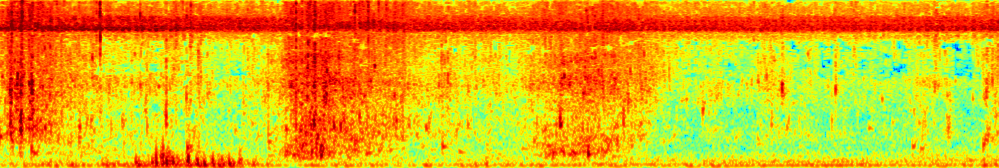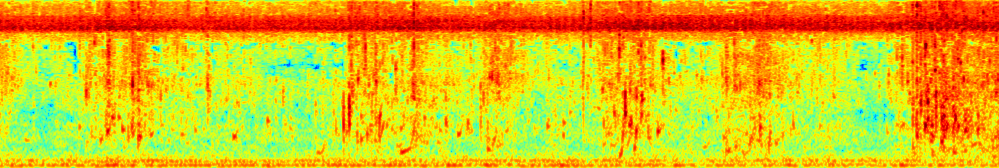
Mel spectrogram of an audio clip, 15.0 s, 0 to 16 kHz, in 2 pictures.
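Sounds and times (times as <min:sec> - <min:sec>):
water lapping at shore: 0:00.0 - 0:14.9
steady low rumble: 0:00.3 - 0:02.1.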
